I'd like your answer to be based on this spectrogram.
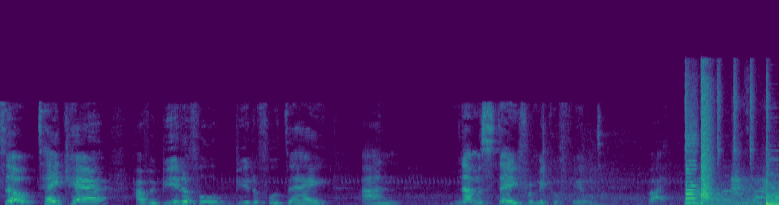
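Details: Adult woman; typical speech.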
